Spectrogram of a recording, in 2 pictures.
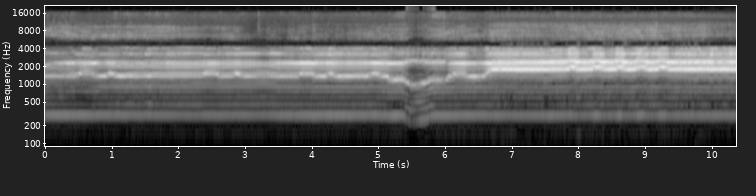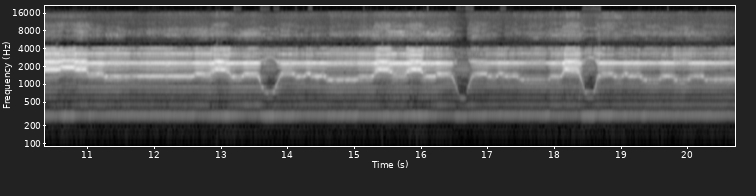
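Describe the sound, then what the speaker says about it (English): Hoomei Tuvan throat singing on a lower note: a sustained, loud, buzzing drone with a steady low fundamental and whistling overtones that shift and dip, held alone for about twenty seconds. "if you do Hoomei, it would sound like something like this."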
